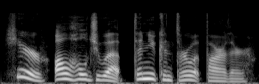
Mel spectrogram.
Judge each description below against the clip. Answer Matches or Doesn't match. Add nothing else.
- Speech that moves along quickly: Matches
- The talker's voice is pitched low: Doesn't match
